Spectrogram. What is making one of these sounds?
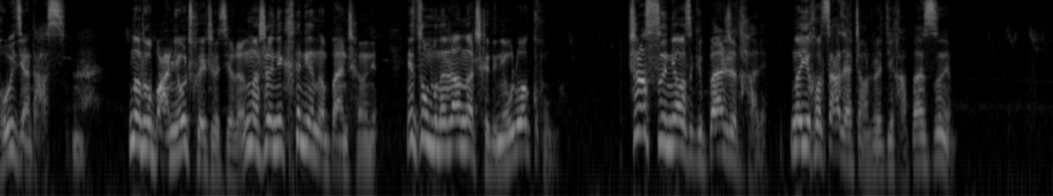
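A young man speaks earnestly up close.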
